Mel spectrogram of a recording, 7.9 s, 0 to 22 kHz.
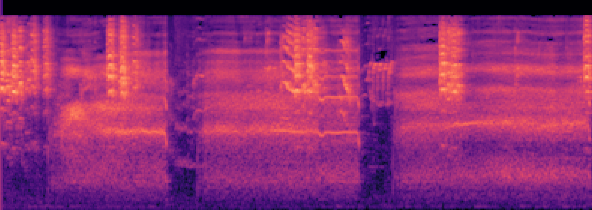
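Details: Hand-tame Blue-eyed cockatoo bred in Japan, recorded 6 December 2019: loud, rough screeching in long sustained bursts broken by two brief gaps, with a steady hoarse tone and crackly upper edges.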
